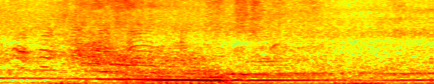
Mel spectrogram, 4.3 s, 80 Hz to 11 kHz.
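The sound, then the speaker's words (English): A V8 race car engine roars at full throttle, a loud, steady, buzzing drone with a low pitch that dips slightly and swells in the middle before easing off, with no voices. “Nice V8. On full chat.”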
